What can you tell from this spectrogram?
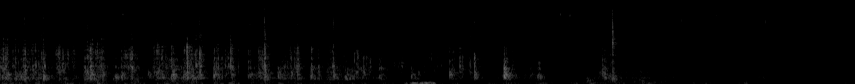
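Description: Screwdriver tightening the wing-mounting screws of a foam RC model airplane: a run of faint, quick small clicks and ticks as the screw is turned, thinning out about six seconds in and dying away to near silence.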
